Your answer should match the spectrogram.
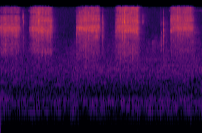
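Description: Lego Mindstorms robotic claw's motor and plastic gears whirring in short bursts, about five of them, as the fingers are driven open and closed.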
